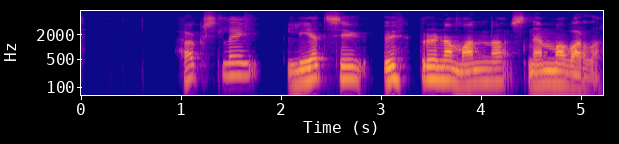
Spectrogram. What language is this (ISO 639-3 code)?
isl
